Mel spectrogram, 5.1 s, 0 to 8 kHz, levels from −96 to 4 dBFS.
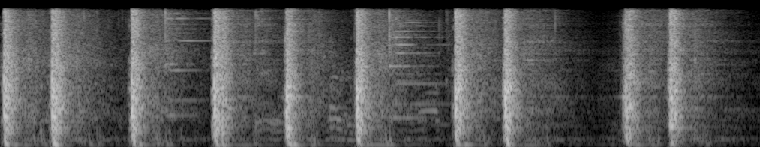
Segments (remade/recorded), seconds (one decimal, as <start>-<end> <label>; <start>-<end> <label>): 0.0-1.5 recorded; 1.5-2.1 remade; 2.1-3.5 recorded; 3.5-5.1 remade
